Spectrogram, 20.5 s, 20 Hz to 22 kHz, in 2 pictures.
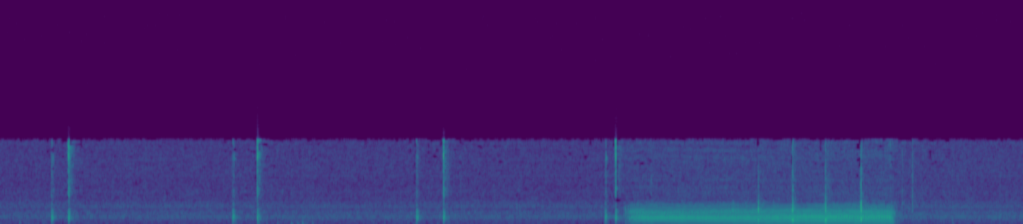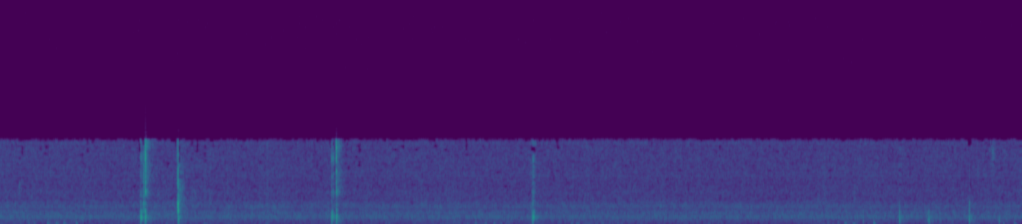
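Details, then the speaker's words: Welch Allyn 6100 ambulatory blood pressure monitor demonstration: steady pump whine of about three seconds among scattered clicks as the cuff inflates for a test reading started by pressing the blue button twice; blood pressure monitor inflation. "you give them a test which will be shown on the dispos screen on the front of the abpm you do that by pressing the blue button twice [Music]"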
